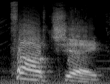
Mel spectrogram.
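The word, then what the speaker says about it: fáilte: Falche. Look up falche in Irish. It's spelled fal. Where's the che part come in?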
